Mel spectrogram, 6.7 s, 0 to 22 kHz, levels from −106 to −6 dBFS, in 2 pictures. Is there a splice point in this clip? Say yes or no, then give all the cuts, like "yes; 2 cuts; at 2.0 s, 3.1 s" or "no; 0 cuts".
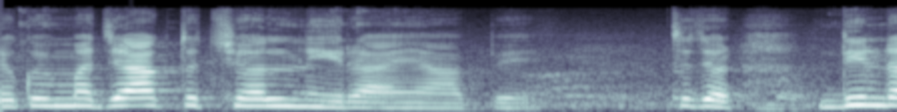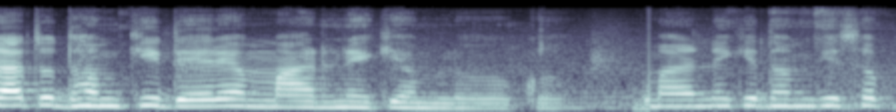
yes; 2 cuts; at 2.6 s, 5.7 s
